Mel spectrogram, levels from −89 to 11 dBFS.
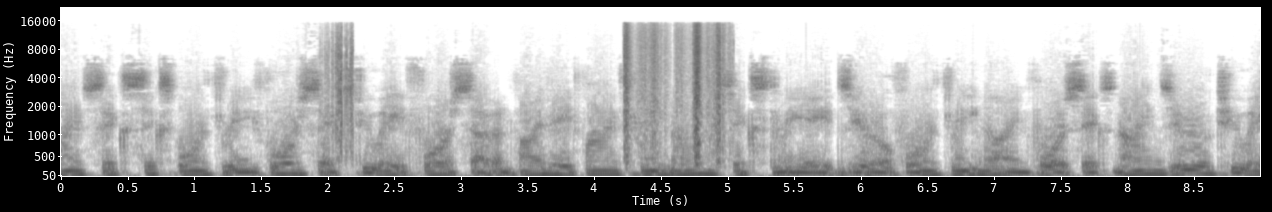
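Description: Cable scratch noise appears from 1.93 to 2.19 s and from 4.21 to 5.05 s. Rough scratching bursts sit at about the audio's level, then louder. On a spectrogram they show as dense, ragged broadband smears, likely from a worn cable or connector being moved.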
